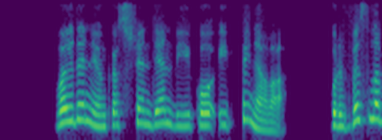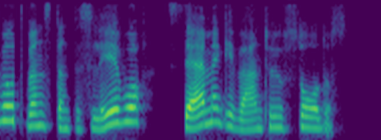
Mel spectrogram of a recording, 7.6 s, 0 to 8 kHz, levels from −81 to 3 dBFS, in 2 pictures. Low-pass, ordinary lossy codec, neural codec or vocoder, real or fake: 7.2 kHz; Opus, 32 kbps; codec, 16 kHz in and 24 kHz out, 0.9 kbps, LongCat-Audio-Codec, fine tuned four codebook decoder; fake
